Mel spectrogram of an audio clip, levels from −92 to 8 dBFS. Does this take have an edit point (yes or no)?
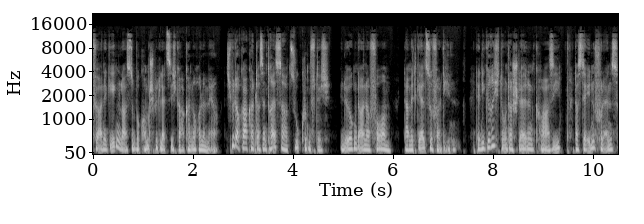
yes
